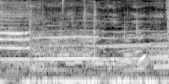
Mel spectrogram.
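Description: Loud amplified live music with heavy bass, and a singer on a microphone holding long notes that glide in pitch.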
